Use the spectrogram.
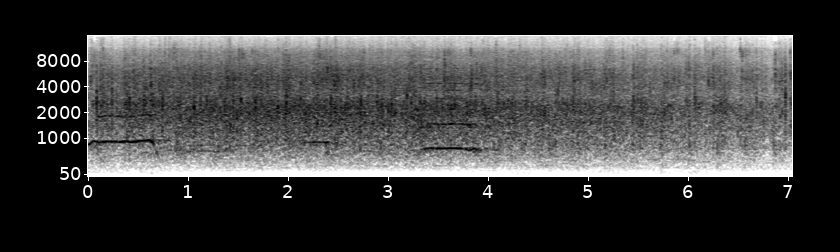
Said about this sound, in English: Come on, dale. Give that applause to him.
